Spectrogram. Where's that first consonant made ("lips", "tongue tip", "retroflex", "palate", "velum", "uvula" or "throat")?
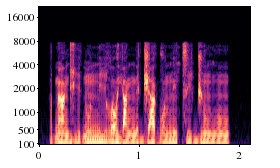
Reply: tongue tip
